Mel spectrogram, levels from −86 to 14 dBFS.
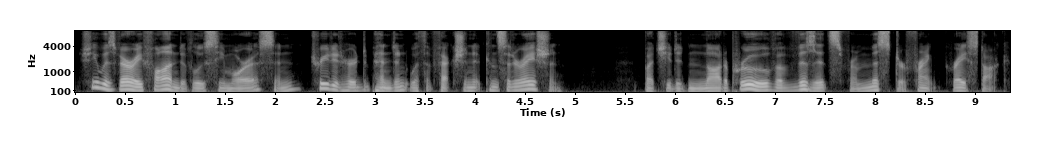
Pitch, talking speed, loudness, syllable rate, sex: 110 Hz, 155 wpm, -22 LUFS, 5.2 syllables/s, male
